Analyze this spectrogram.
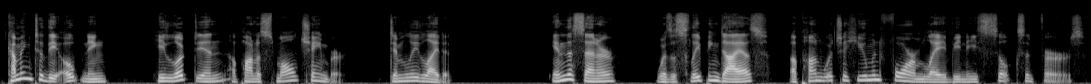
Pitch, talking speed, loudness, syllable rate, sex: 155 Hz, 165 wpm, -20 LUFS, 5.1 syllables/s, male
